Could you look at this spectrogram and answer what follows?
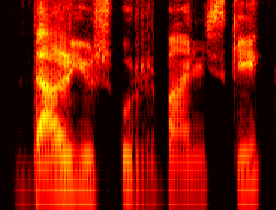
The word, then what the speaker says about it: Dariusz Urbański: Now, I'm curious about the features that you have on here, because you've got Darius Urbanski. Is that how you say it? – those are hard names to spell for you, probably. Dariusz Urbański and Bartosz Jankowski. – You were way off.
